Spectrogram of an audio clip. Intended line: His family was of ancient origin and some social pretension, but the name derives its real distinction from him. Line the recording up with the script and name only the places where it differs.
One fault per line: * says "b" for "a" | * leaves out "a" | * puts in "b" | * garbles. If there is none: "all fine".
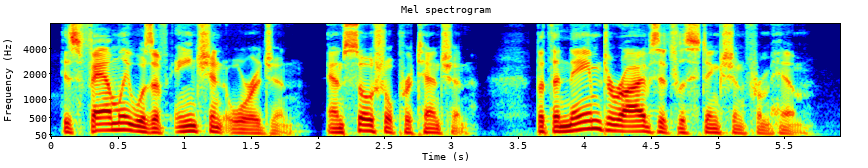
* leaves out "some"
* leaves out "real"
